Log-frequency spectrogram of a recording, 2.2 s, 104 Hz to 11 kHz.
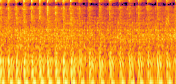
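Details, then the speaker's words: Kawasaki KLF300 Bayou 4x4 ATV, first start in two months, choke turned off: lumpy thudding idle about eight pulses a second with loose rattle each beat; horrendous misfire coming off idle, owner suspects timing; spark plug, coil, lead also suspected. "So we're back to this kind of, sounds like a horrendous misfire when what? When it comes off of idle. Seems like timing."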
